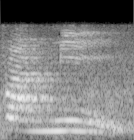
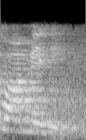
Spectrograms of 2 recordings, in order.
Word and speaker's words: famille: Ici, attention, c'est famille. Famille, pas family. Pas family.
